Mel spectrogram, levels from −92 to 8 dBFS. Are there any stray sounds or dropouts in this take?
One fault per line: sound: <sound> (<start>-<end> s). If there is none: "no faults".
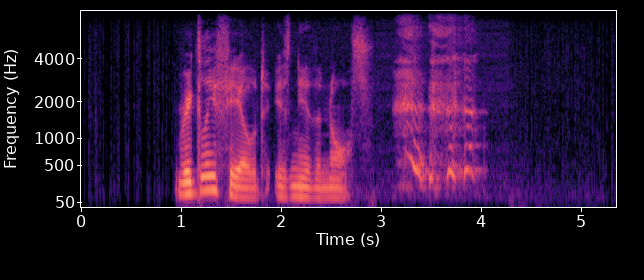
sound: laugh (3.1-4.1 s)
